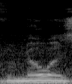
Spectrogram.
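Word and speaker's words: Noach: read the story of Noah's Ark uh in Hebrew Noah's Noah it's got that sound at the end uh and we read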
